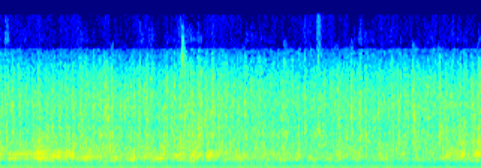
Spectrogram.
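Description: Steady drone of an XCub small propeller airplane engine in flight over the Black Hills of South Dakota, a constant loud hum with a strong engine buzz and rushing air, heard from inside the cabin with no talk.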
